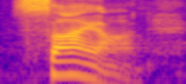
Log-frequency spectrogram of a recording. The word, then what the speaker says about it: scion: This is what we refer to it as, pronounced scion.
